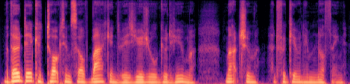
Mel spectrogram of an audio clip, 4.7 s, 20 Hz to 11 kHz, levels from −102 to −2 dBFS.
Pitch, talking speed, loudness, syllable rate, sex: 105 Hz, 220 wpm, -21 LUFS, 6.5 syllables/s, male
